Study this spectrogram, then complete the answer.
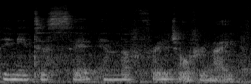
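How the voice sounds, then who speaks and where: The tone is calm. Noticeable background noise sits behind the voice. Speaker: vlogger. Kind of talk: casual vlog narration. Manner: soft-spoken.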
